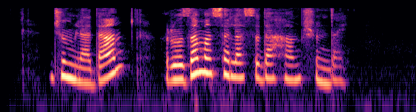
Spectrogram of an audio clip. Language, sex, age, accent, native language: Uzbek, female, 19-29, Buxoro, Uzbek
